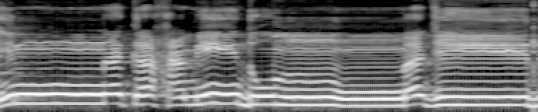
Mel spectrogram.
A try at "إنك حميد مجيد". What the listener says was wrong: زبر لمبی نہیں ہونی چاہیے، ٹھیک ہے؟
